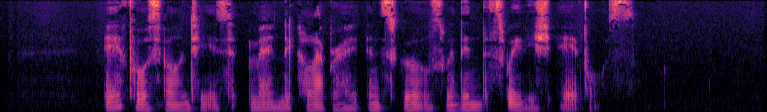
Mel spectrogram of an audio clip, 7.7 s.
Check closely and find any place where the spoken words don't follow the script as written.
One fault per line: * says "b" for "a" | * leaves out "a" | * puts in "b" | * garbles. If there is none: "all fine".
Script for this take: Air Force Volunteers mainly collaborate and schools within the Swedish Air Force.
all fine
